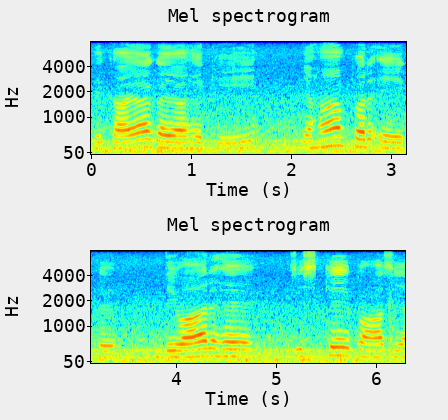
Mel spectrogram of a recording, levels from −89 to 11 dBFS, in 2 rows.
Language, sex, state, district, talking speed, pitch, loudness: Hindi, male, Haryana, Charkhi Dadri, 115 wpm, 165 Hz, -16 LUFS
